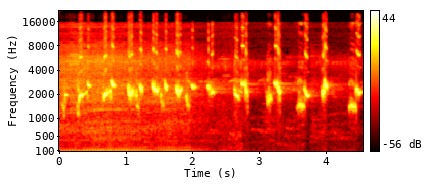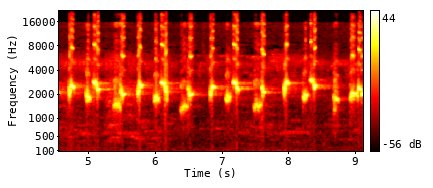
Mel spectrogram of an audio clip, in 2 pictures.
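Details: Javan myna, locally jalak kebo, producing strange sounds; a low rumbling noise opens, then fades as a steady stream of short, clicky whistled notes repeats nearly three times a second.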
